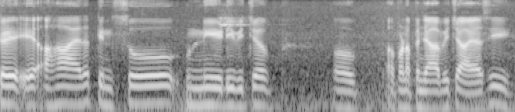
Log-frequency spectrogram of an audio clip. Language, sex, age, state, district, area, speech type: Punjabi, male, 18-30, Punjab, Kapurthala, urban, spontaneous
